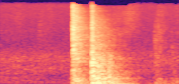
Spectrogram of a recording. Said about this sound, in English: Can you close the door?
